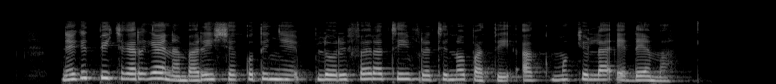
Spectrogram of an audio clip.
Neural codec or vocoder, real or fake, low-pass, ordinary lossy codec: none; real; none; none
